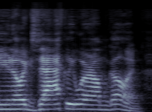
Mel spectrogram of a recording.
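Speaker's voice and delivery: ordinary talk, nothing marked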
